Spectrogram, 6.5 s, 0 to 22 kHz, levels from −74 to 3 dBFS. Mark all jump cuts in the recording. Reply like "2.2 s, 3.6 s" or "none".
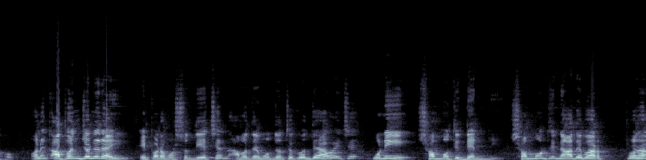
3.7 s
